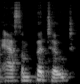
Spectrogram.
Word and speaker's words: asymptote: say it's called an asymptote the P is silent it's on asymptotes it's an asymptote an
